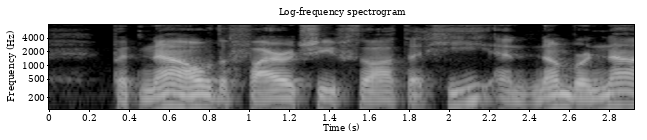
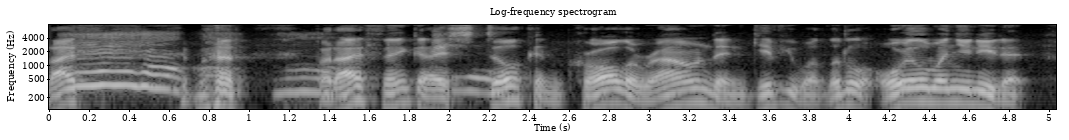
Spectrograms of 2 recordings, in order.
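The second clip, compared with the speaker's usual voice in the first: laughing; 6 semitones higher, 3 dB louder than usual. Acted. Old Jeff laughs through pain.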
